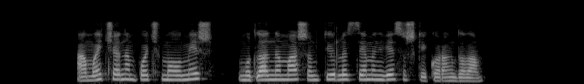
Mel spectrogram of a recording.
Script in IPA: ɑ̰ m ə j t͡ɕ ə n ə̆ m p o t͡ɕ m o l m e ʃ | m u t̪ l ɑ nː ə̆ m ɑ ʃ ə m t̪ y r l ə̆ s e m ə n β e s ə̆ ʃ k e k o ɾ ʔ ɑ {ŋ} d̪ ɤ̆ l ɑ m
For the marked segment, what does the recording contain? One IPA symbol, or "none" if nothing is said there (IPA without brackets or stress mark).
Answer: ŋ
